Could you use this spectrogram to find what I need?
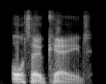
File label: "autocade", British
